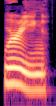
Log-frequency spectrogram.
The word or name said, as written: wearying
